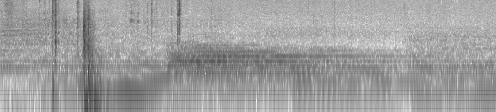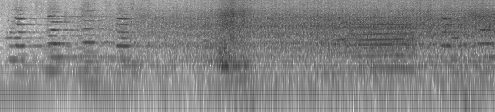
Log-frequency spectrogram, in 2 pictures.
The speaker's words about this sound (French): Alors les voilà vos vaches. Les voilà mes vaches, voilà, elles sont là.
